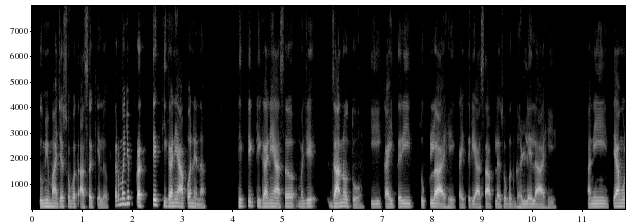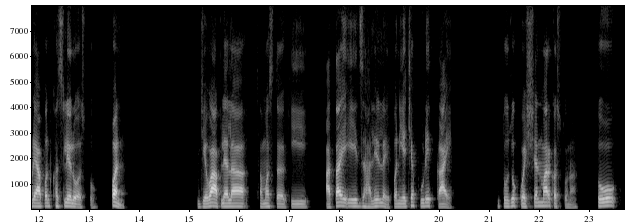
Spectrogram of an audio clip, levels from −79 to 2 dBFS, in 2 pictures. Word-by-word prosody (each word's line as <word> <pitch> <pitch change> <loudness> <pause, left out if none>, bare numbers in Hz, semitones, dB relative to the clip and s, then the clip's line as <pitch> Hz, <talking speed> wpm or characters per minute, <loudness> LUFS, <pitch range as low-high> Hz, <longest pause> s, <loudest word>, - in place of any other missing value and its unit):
तुम्ही 120 +2 +1
माझ्यासोबत 115 0 -2
असं 100 +5 0
केलं. 100 0 -8
तर 165 - -2
म्हणजे 215 +3 0
प्रत्येक 150 +6 +2
ठिकाणी 135 -2 +2
आपण 120 +1 +2
आहे 110 -3 -4
ना 100 +1 -7 0.7
ठिकठिक 140 +2 -4
ठिकाणी 120 -1 0
असं 115 +1 0
म्हणजे 125 +2 -3 0.4
जाणवतो 125 -4 +3 0.3
की 110 0 -6
काहीतरी 115 +3 -2 0.2
चुकलं 120 +1 0
आहे. 95 -3 +3
काहीतरी 100 +3 -7
असं 100 - -1
आपल्यासोबत 110 0 -4
घडलेलं 110 0 -3
आहे 95 0 -3 0.6
आणि 115 0 -2
त्यामुळे 125 +1 +3
आपण 125 +2 +4
खचलेलो 130 -2 +1
असतो. 95 0 -16 0.3
पण - - +8 1.6
जेव्हा 115 +5 +6
आपल्याला 120 0 +5 0.5
समजतं, 115 -2 -3
की 110 0 -8 0.3
आता 100 +7 +5
हे 130 -2 +1
झालेलं 120 +2 -3
आहे, 100 - -5
पण 115 0 -3
याच्या 115 +5 -2
पुढे 135 +2 -1 0.2
काय? 110 +1 +2 1.0
तो 120 -1 -3
जो 145 +1 0
क्वेस्चन 120 +4 -1
मार्क 145 0 +3
असतो 90 - -8
ना, 90 0 -13 0.5
तो 145 +3 +3
120 Hz, 125 wpm, -23 LUFS, 110-130 Hz, 1.6 s, पण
